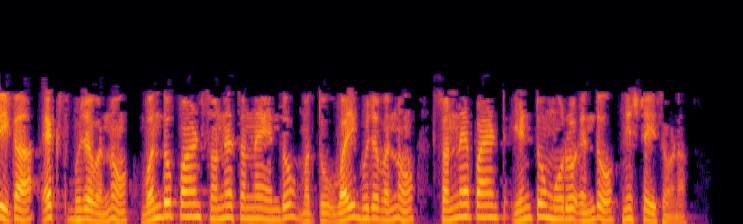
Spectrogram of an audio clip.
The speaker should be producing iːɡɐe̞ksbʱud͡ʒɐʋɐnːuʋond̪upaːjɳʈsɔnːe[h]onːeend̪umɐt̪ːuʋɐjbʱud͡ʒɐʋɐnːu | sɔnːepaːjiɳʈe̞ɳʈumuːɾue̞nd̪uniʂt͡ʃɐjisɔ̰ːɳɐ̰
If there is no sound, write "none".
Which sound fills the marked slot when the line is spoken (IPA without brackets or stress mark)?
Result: s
